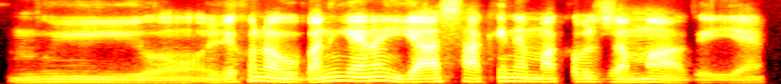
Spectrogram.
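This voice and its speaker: Lecturing male teacher, low dry voice. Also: unhurried, vocal fry, fairly bright tone, no echo, lo-fi sound. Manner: asks questions and answers them himself, repeating key points. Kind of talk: classroom lecture on Arabic grammar.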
